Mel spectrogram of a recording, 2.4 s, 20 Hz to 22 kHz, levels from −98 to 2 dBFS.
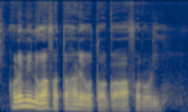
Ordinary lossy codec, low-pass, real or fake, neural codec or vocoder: none; none; fake; vocoder, 44.1 kHz, 128 mel bands every 512 samples, BigVGAN v2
